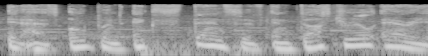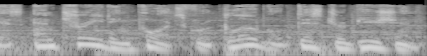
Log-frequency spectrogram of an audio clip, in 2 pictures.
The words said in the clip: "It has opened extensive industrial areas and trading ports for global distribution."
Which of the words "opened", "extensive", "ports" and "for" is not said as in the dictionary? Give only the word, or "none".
none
